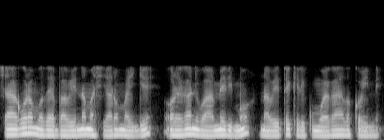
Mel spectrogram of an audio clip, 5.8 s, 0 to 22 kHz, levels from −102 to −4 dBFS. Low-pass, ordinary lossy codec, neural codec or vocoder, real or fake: 3.6 kHz; none; none; real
